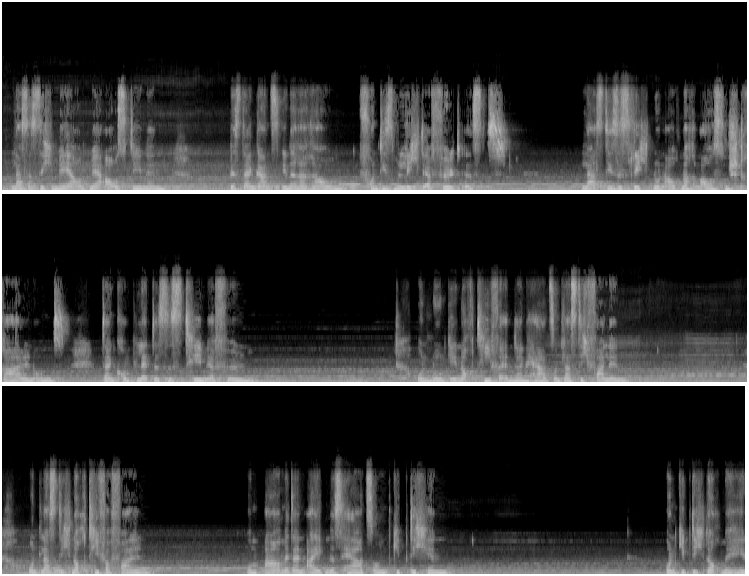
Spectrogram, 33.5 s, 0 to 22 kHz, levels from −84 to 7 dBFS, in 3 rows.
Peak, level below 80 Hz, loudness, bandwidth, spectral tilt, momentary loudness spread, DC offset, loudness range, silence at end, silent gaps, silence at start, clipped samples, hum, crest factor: -4 dBFS; -56 dBFS; -21 LUFS; 13.5 kHz; -4 dB/octave; 15 LU; under 0.1%; 6 LU; 0 s; none; 0 s; under 0.1%; none; 18 dB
